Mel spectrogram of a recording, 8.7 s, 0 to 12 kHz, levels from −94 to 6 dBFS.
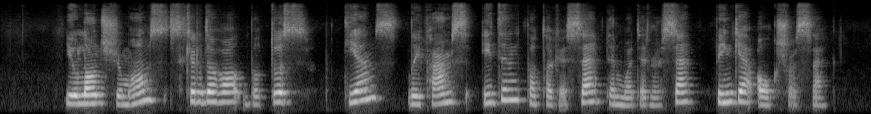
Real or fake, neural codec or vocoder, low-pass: fake; codec, 24 kHz, 0.9 kbps, WavTokenizer, small release; 10.8 kHz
